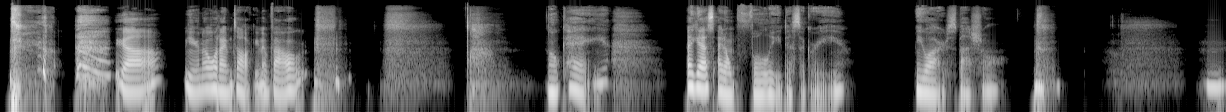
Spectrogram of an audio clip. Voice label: cute girlfriend changing room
